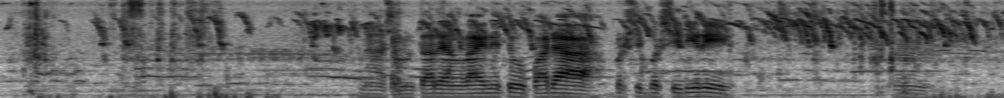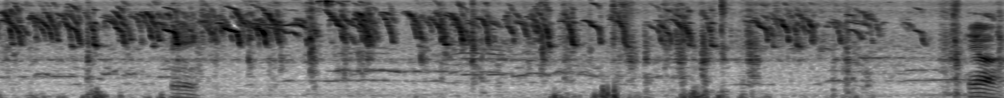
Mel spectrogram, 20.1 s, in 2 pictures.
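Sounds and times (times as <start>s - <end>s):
birds peeping: 0.0s - 20.0s.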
